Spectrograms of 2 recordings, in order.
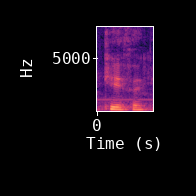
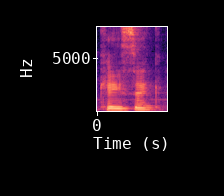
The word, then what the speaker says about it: Kasich: Moving on down, John, I can't even pronounce his name, Kasich? – Kasich, yeah. – Kasich, 6 delegates.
